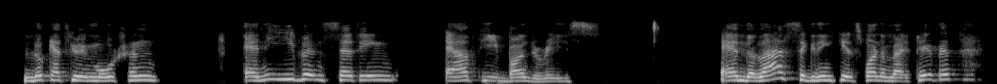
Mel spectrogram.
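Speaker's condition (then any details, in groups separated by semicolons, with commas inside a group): Cerebral palsy; present from birth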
